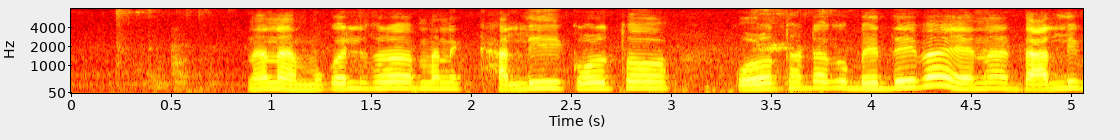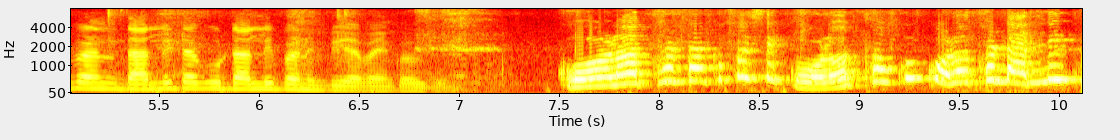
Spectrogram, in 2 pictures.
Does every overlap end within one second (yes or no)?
yes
